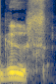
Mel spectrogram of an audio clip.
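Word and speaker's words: Guice: Jackson Goose, that's just how you pronounce it, went by the name of Butch.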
